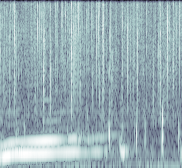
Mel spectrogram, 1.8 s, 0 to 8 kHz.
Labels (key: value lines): label: biophony
recorder: SoundTrap 300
